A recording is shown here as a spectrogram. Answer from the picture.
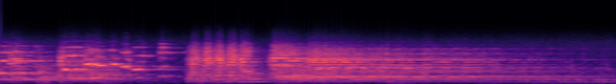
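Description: Orchestral bridge music from a radio drama, with a prominent brass sound: a short phrase of separate notes, a quick flurry about two seconds in, then a held chord that slowly fades away, marking a change of scene.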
